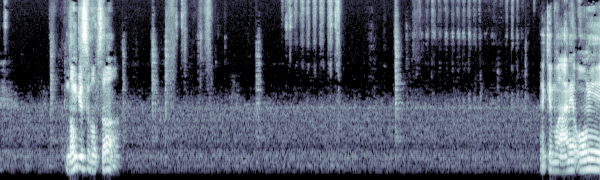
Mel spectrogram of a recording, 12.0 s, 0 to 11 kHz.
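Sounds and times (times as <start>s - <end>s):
pencil scratching on paper: 5.7s - 6.8s, 8.2s - 10.7s.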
